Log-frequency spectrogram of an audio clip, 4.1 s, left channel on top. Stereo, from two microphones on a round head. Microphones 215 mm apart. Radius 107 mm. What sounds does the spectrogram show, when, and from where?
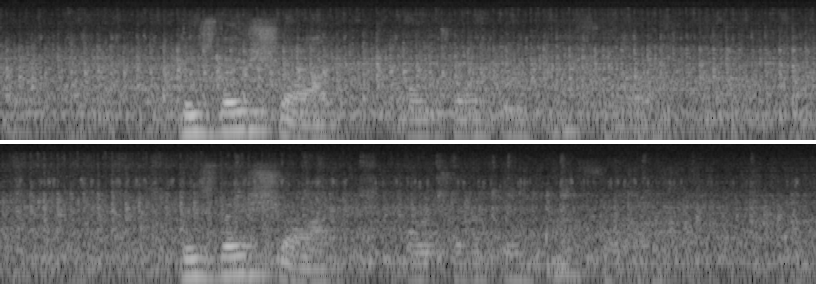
0.9 s a man speaking: 20° left (ahead or behind), 0.7 m; by 3.4 s 15° left (ahead or behind), 4.5 m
